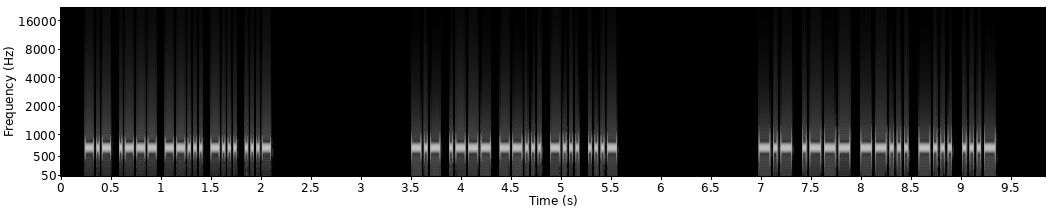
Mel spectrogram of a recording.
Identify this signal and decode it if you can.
Morse code, heard as a keyed tone, about 35 wpm, 700 Hz. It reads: KJ7BV KJ7BV KJ7BV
